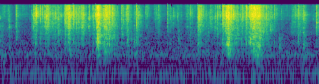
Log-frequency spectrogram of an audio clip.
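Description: Foil trading-card pack wrapper being torn open and crinkled by hand, in a series of short irregular crackles, loudest about two seconds in and again around four and a half to five seconds.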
